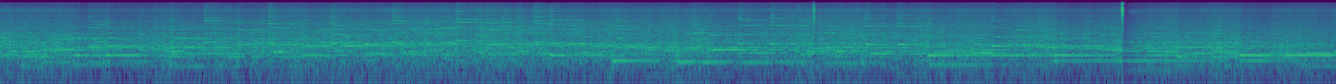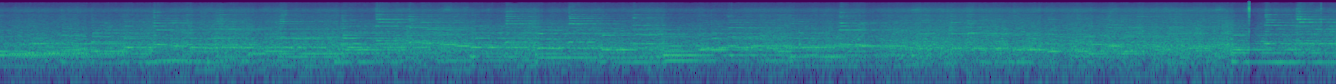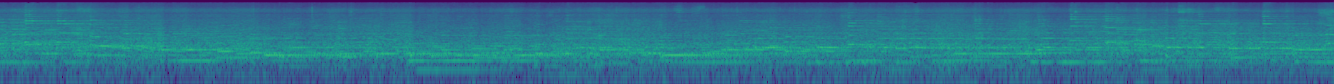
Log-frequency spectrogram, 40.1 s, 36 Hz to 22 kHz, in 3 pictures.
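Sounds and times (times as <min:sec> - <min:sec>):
harps playing melody: 0:00.0 - 0:40.0.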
